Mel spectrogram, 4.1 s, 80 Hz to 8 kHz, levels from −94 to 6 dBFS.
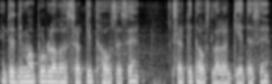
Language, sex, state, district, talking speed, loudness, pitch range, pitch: Nagamese, female, Nagaland, Dimapur, 160 wpm, -17 LUFS, 125-145 Hz, 135 Hz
